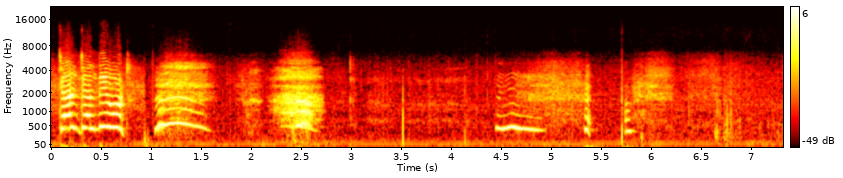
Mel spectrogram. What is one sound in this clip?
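A young woman sobs and gasps.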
